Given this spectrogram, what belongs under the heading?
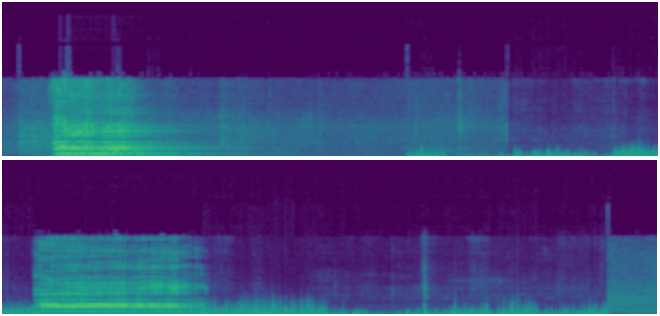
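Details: Two long, loud, throaty belches let out in a public park while attempting backflips, over steady outdoor rumble and noise; burping.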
